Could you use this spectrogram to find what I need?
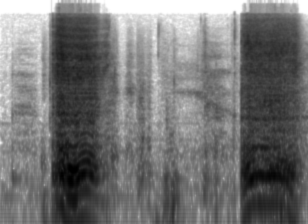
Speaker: I did have to sneeze y'all hear that is it working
